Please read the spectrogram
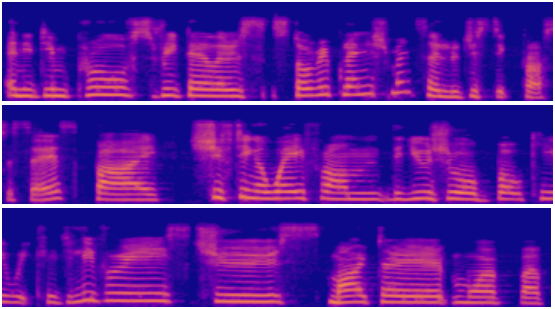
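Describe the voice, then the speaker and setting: A woman's voice: on the high side, steady tone, measured pace, few pauses, clear, resonant tone, dry recording. A woman in her thirties from Bulgaria, a native Bulgarian speaker, explaining things articulately as an interview guest on a video call. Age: 30s. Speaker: interview guest, startup co-founder. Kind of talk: conversational explanation. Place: plain room at home, video call.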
